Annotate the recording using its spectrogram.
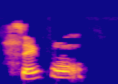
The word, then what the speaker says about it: Sabroe: Sabro. – Sabro? – Sabro. – Nej, uden E. Du skal ikke udtale E'et.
